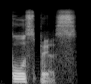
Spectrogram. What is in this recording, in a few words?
"auspice", British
